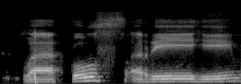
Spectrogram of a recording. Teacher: mim sukun bertemu dengan huruf wawu bacaan idhar safawi dibaca jelas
